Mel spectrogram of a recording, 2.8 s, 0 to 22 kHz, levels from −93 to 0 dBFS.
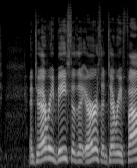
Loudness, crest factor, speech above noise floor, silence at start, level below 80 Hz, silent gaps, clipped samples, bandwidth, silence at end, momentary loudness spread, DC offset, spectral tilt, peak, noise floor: -29 LUFS; 18 dB; 37 dB; 0.6 s; -84 dBFS; none; under 0.1%; 19 kHz; 0 s; 8 LU; under 0.1%; -3 dB/octave; -12 dBFS; -66 dBFS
